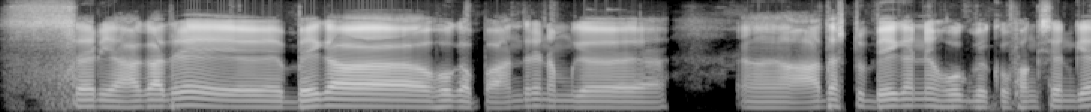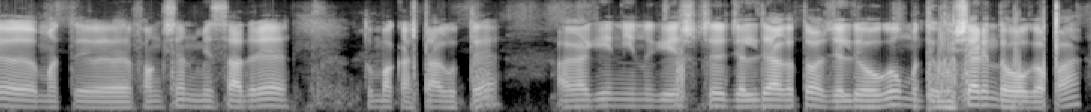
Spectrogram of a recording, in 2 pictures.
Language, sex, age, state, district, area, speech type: Kannada, male, 30-45, Karnataka, Tumkur, urban, spontaneous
